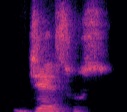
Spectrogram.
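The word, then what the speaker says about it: Iesus: a encontrar la palabra con con i que es y se y se pronuncia yesus también cómo evolucionó la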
